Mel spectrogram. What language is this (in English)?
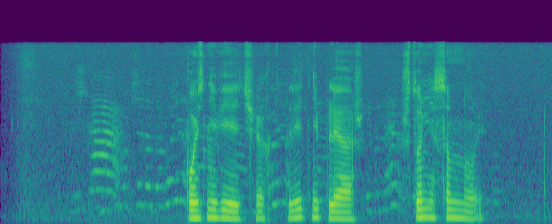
Russian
